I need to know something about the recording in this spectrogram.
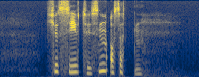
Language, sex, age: Norwegian, female, 27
